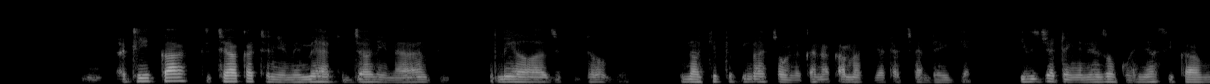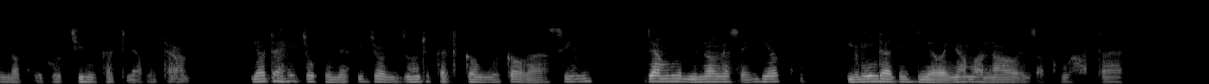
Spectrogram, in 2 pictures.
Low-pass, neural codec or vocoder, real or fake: 5.4 kHz; codec, 16 kHz, 1.1 kbps, Voila-Tokenizer; fake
